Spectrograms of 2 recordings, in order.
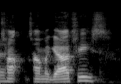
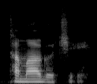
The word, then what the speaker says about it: Tamagotchi: in the US again Tamagotchis yeah that's how I would say it oh no no no no tamaguchi that's how it's pronounced that's the correct pronunciation out here in Japan but anyway back in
